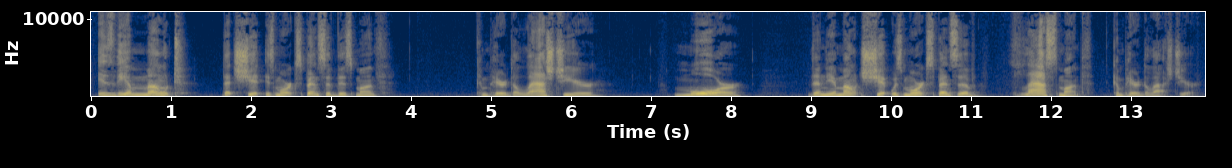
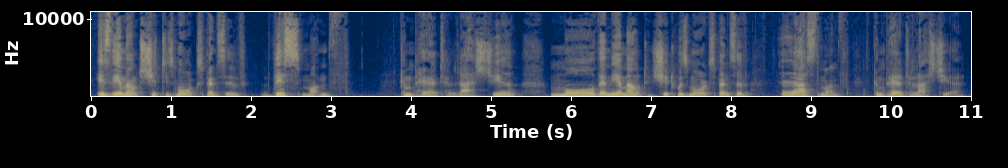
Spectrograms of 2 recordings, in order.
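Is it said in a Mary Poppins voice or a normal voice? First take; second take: normal voice; Mary Poppins. First: It is said in the speaker's normal voice. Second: It is said in a Mary Poppins voice.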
